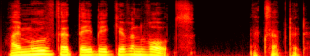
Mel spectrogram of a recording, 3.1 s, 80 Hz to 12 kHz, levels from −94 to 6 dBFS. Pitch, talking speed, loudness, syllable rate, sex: 130 Hz, 155 wpm, -17 LUFS, 5.0 syllables/s, male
